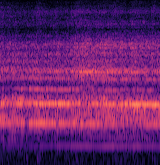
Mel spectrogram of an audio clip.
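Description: A loud, steady chord of several held tones, sustained without a break or rhythm.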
